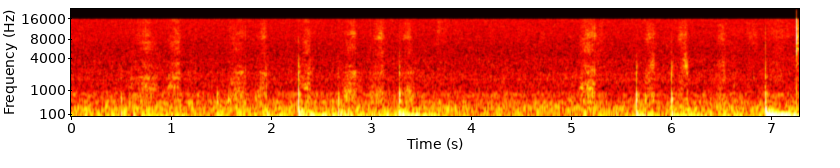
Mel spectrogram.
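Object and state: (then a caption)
Stylus on glass tablet screen. A hand draws with a plastic stylus (Apple Pencil) on the glass screen of a flat, solid iPad. Soft continuous scratching strokes run throughout, with crisp, short tapping clicks where the stylus tip meets the glass. The sound stays mostly low and muted, with faint high scratchy hiss along the strokes.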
